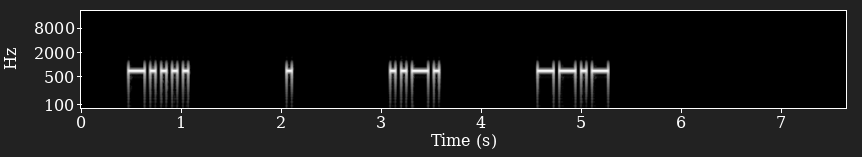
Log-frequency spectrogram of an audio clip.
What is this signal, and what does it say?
Morse code, heard as a keyed tone, about 22 wpm, spaced as for 8 wpm, 700 Hz. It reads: 6EFQ
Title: USA Call Signs - 6 Characters - 6x Character Spacing - 22wpm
